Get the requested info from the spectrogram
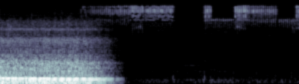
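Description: Motorcycle engine running at a steady speed with wind noise, fading out about two seconds in, leaving only faint scattered sounds.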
